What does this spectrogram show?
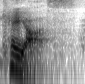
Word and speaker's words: chaos: world is in complete chaos. Also, sometimes my house is a complete chaos. Chaos. K. Kos. Kos. And when you combine it, you almost hear as if there is a Y sound pronounced there.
